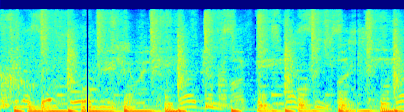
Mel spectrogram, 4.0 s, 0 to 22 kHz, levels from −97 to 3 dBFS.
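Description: At 0.86 to 0.88 s and again at 3.56 s, a gap at a join of encoded pieces breaks otherwise continuous sound, about 28 ms and 16 ms long. Separately encoded pieces were joined with each encoder's start delay and final-frame padding left in. Unlike a dropout, nothing is lost: the sound resumes exactly where it stopped, and the codec softens the gap's edges, so the shorter one may register as a deep dip.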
